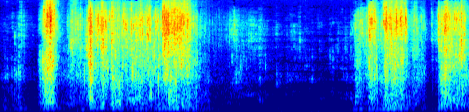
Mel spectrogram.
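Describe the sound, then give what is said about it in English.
Crinkling and rustling of wrapping being pulled open from a small oil lamp with a wick, coming in several bursts with a short quiet gap in the middle. No one speaks. “You unwrap one.”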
